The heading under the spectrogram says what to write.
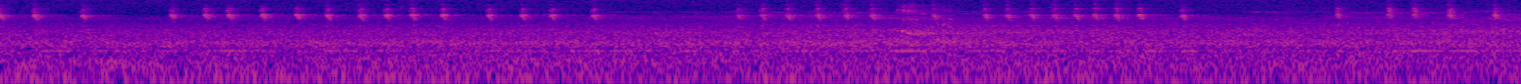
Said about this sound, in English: So what are we listening to at the moment here in the Great British Garden? I thought it was a woodpecker, but it's not. So we've got a chiff-chaff calling. They would have just come over from Africa.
